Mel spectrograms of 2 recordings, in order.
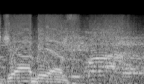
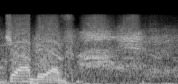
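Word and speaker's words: Dzhabiyev: Now, I'm going to tell you his last name is Jabiev. Jabiev. His first name is Vlad. So Vlad Jabiev. This is how you spell his last name. D-Z-H-A-B-I-Y-E-V. And that's pronounced out is Jabiev.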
